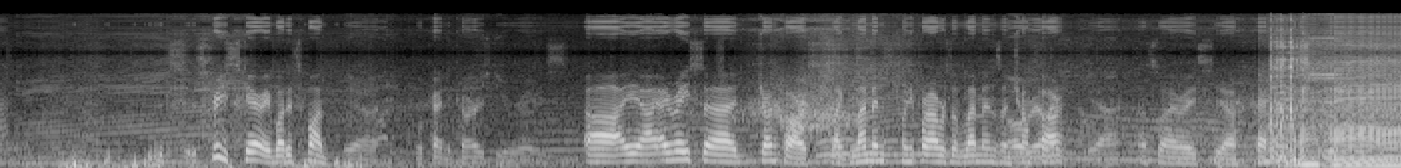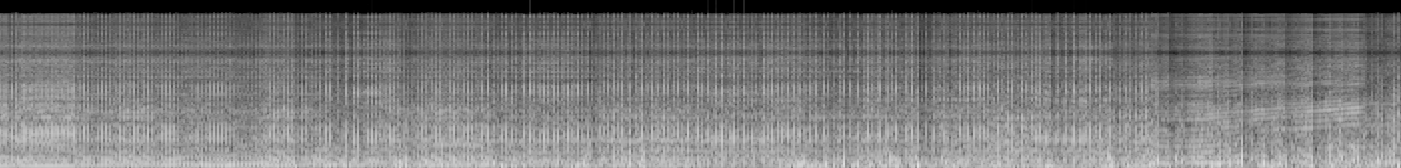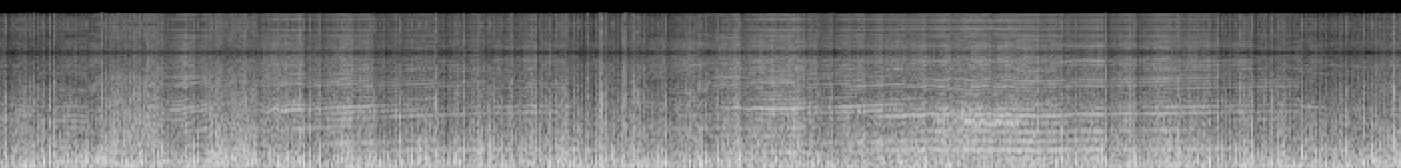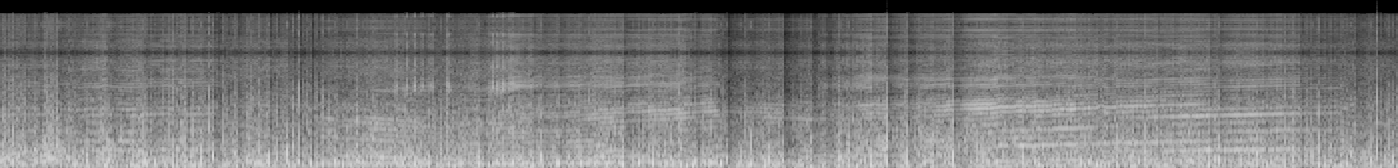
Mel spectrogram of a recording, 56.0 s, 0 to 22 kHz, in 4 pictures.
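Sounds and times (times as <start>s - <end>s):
kart engine revving: 0.0s - 56.0s.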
